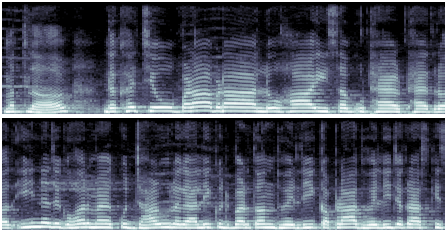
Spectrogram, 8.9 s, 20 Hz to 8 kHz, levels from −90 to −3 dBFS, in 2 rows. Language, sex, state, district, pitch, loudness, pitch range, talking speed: Maithili, female, Bihar, Purnia, 235 Hz, -9 LUFS, 220-250 Hz, 195 wpm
